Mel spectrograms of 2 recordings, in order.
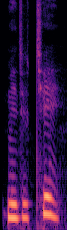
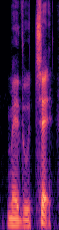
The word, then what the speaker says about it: duché: Okay, now just double check the stress there. How do you say I showered myself? Me duché. Me duché.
